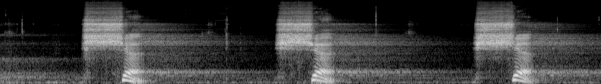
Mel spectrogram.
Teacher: kita pertemukan tengah lidah kita dengan langit-langit mulut. Perlu diingat, tengah lidah kita bertemu dengan langit-langit mulut. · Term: huruf shin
